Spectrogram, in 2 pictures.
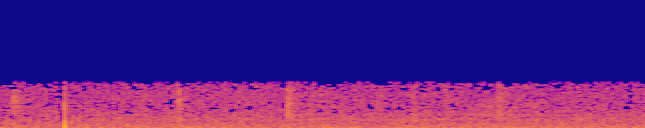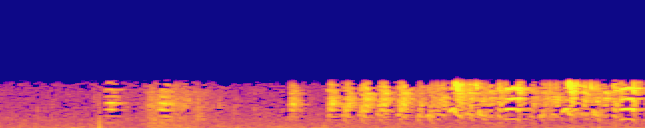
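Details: Male zebra finch singing: after a quiet start, a dense run of buzzy, nasal stacked notes builds over the last three seconds, with quick repeated syllables and no other clear sounds.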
